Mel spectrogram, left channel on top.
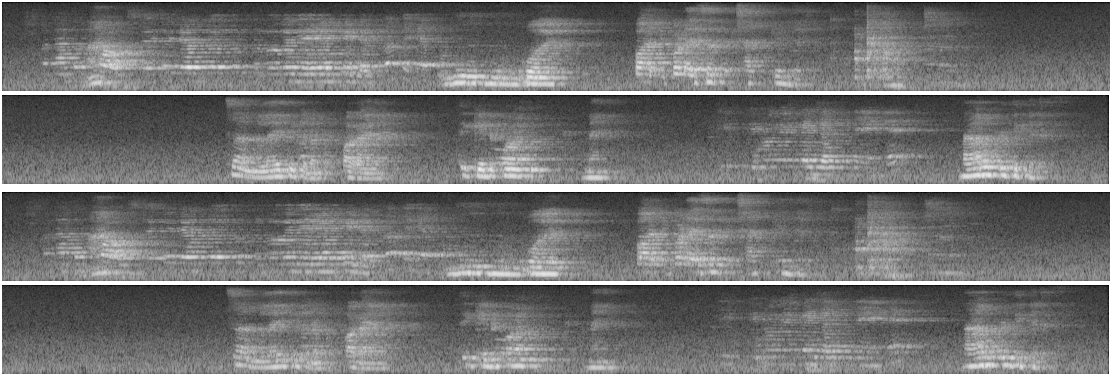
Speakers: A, on the left; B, on the left.
A: आणि आता
B: हा
A: पाऊस आहे. तेजात धबधब वगैरे केल्यात ना? त्याने आता.
B: हम्मम्! होय पाणी पडायसारखं छान केलंत.
A: हम <unintelligible>
B: चांगलय. तिकडं
A: आणि
B: पण बघायला तिकीट
A: होय
B: पण नाही.
A: तिकीट वगैरे काही जास्त नाही आहेे काय?
B: दहा रुपये टिकट.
